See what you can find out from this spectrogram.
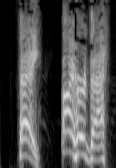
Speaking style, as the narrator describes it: Cora snapped

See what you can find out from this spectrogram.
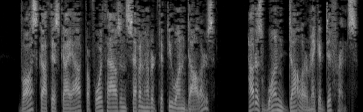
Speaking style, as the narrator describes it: howling with laughter

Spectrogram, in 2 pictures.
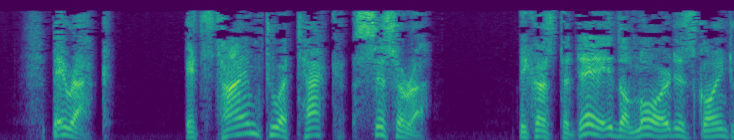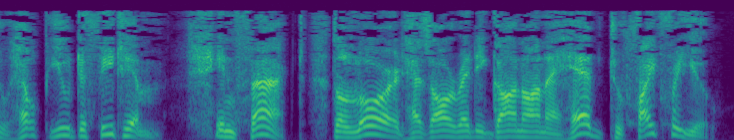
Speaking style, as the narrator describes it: Deborah shouted

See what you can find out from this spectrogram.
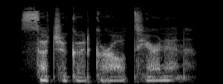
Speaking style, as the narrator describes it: he whispers

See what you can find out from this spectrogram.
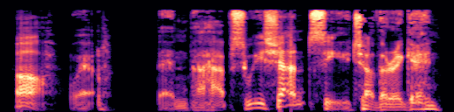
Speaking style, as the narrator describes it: Holmes said almost lightly, almost merrily

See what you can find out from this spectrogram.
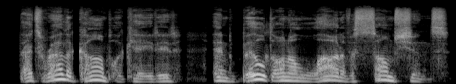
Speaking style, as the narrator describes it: Gus grumbled

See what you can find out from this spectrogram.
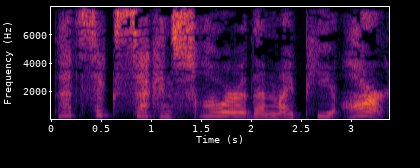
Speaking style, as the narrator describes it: she says, gasping for air

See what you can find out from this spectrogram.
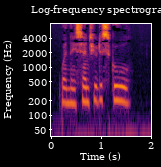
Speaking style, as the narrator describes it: he said softly

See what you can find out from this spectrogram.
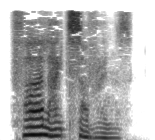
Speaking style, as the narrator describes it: whispered Sabitha

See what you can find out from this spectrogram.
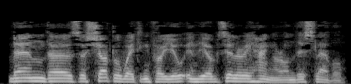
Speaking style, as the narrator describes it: Mustang says evenly

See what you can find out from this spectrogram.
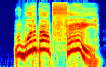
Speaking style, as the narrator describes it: Vera shouted

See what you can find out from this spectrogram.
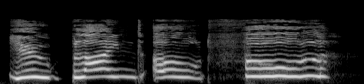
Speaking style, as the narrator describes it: Molly shrieked after her husband, and the flung words rattled against me like stones

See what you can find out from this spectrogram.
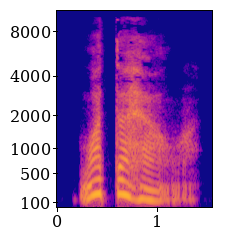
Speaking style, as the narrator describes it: she muttered

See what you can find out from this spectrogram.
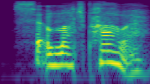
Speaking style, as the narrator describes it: she whispered suddenly

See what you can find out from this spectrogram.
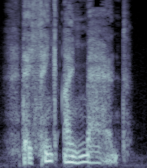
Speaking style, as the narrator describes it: he whispered, and tears like drops of wax flowed from his eyes

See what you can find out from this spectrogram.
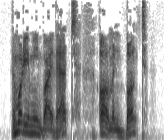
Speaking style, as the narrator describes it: asked sharply

